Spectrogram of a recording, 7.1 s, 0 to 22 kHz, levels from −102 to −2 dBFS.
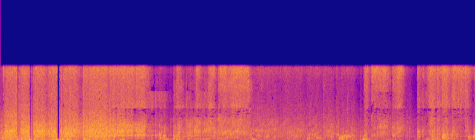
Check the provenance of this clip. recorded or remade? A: recorded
